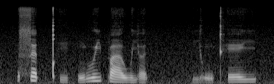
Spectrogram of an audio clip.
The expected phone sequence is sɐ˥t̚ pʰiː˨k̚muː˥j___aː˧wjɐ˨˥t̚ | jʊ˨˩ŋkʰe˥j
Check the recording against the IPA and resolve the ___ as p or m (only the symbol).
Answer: p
